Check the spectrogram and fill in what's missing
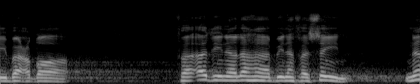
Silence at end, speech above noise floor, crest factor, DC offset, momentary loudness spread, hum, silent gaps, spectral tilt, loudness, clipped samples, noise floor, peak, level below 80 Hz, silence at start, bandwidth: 0 s; 30 dB; 14 dB; under 0.1%; 15 LU; none; none; -6.5 dB/octave; -26 LUFS; under 0.1%; -56 dBFS; -12 dBFS; -64 dBFS; 0 s; 11.5 kHz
